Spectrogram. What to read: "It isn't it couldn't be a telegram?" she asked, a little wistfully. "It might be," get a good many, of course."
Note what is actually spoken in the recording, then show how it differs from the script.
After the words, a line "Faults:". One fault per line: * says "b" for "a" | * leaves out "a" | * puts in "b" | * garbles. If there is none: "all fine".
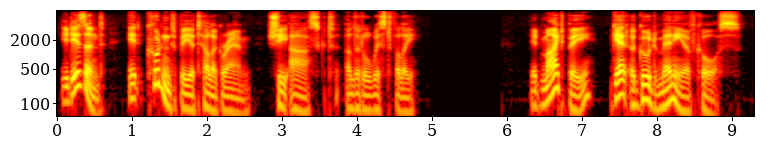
"It isn't it couldn't be a telegram?" she asked, a little wistfully. "It might be," get a good many, of course."
Faults:
all fine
